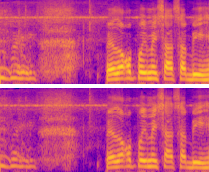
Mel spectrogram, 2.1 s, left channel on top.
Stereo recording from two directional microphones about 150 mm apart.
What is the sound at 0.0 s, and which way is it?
Speech, 15° right (ahead or behind).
